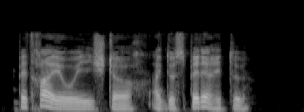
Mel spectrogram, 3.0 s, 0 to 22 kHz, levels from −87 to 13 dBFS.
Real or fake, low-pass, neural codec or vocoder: real; 7.2 kHz; none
